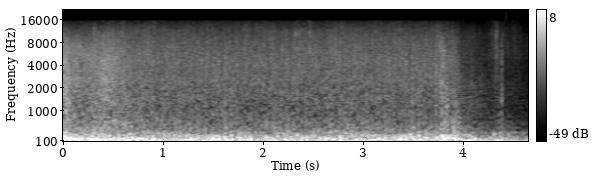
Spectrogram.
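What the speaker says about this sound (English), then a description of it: "I'm going to try a combination of flames, and then we're going to put down our fire oil here as well." A fire magic spell combined with fire oil bursts in a video game, a dense roaring blast of flame that rumbles steadily and loudly throughout without any talk.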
